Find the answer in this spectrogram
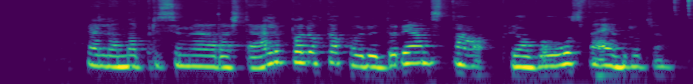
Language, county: Lithuanian, Utena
